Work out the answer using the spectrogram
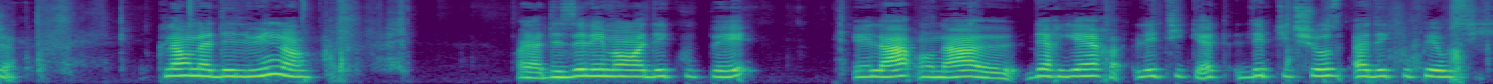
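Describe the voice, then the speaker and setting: A woman casually shows her scrapbooking purchases in a haul video, excited but halting, with frequent "euh" pauses. Her voice is a little high, and her intonation stays fairly even.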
